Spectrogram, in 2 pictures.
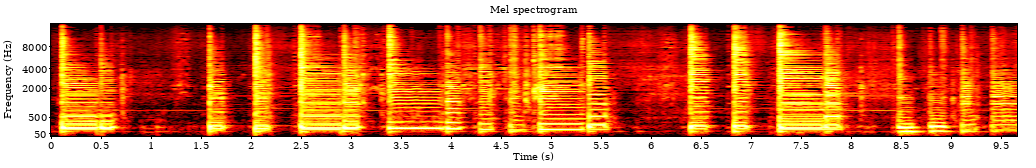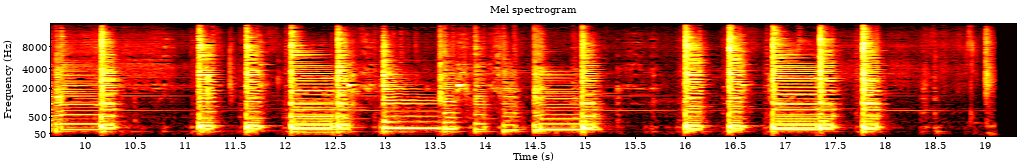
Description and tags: Dmajor jazzy2 100bpm
Part of the guitarholica pack.
Jazz, rock, pop ... you decide !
